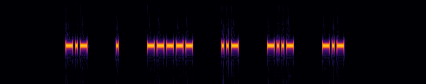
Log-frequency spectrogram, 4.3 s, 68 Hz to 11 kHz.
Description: Morse code, heard as a keyed tone, about 53 wpm, spaced as for 24 wpm, 700 Hz. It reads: KE0UXK
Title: USA Call Signs - 6 Characters - 4x Character Spacing - 50wpm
